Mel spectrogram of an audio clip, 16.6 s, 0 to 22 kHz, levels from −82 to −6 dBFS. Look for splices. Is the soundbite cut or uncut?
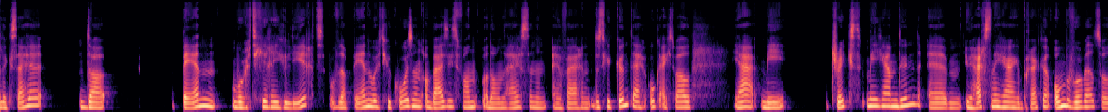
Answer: cut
